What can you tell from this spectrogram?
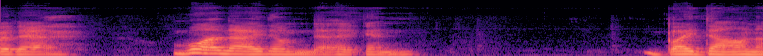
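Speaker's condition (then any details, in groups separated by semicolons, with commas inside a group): ALS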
